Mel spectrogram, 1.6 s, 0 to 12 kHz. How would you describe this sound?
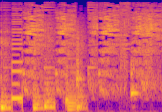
KTC loop-03
very crazy loop from my circuit-bent keyboard
abstract, brokebeat, circuit-bent, cymbals, glitch, idm, loop, pitch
